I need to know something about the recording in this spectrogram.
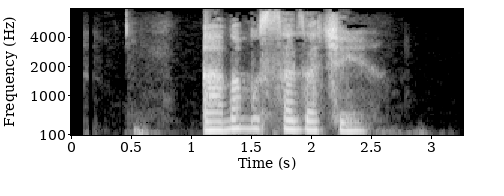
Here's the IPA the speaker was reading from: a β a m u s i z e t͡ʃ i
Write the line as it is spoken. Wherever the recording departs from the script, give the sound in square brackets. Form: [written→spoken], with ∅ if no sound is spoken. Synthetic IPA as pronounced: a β a m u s [i→a] z [e→a] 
